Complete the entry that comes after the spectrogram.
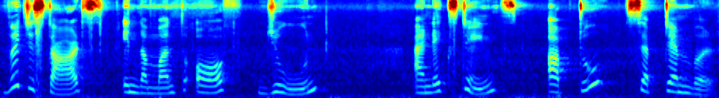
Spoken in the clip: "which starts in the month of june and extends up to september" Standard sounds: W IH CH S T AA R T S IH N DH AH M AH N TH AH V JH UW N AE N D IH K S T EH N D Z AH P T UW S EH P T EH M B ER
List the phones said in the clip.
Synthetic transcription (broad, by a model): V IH CH S T AA R T S IH N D AH M AH N T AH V JH UW N AE N D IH K S T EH N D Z AH P T UW S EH P T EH M B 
